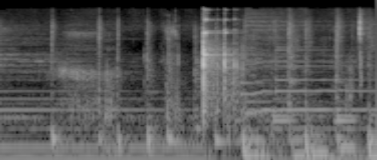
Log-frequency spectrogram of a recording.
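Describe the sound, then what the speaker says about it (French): A spoon clinks repeatedly against a cup while stirring a double espresso, giving light metallic taps that quicken toward the end, close and fairly quiet. "pensez à bien remuer votre double espresso"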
